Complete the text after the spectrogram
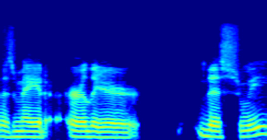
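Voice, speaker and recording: A man's voice at a medium pitch. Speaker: podcast co-host. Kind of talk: casual chat. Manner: animated.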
